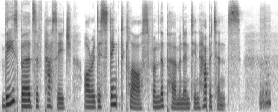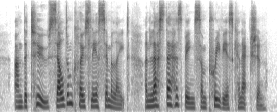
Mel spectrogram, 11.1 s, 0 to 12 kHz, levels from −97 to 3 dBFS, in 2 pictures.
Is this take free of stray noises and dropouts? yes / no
no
